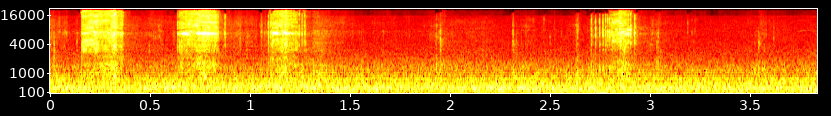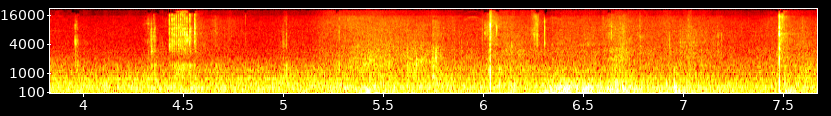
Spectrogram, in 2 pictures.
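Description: A ratchet snugs transmission pan bolts on a 2000-2007 Ford Focus, giving several short bursts of clicking spaced over the first seconds, then softer intermittent clicks and taps later, close and moderately loud with no talking.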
